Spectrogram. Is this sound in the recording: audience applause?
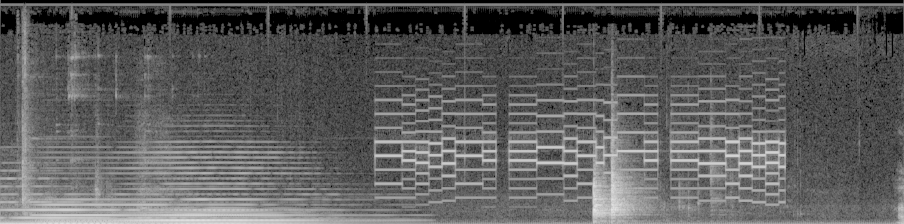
no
